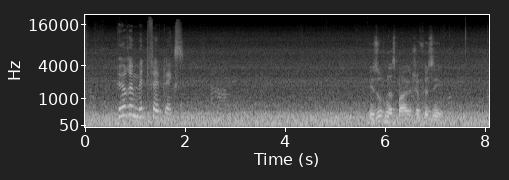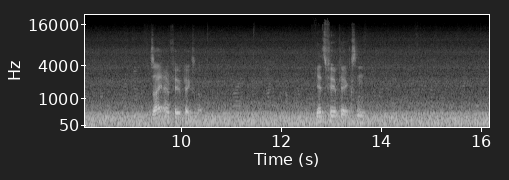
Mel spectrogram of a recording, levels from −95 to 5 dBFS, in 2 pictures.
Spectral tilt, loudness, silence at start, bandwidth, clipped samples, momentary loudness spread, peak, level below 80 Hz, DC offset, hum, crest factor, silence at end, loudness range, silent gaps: -7 dB/octave; -26 LUFS; 0 s; 17 kHz; under 0.1%; 7 LU; -8 dBFS; -36 dBFS; under 0.1%; none; 18 dB; 0 s; 3 LU; none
